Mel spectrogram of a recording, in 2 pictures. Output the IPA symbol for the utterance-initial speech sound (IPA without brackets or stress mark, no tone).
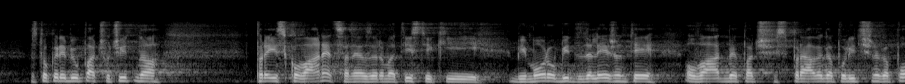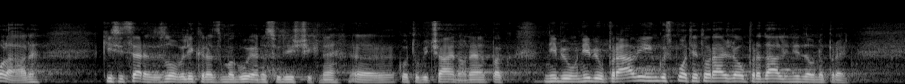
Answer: z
